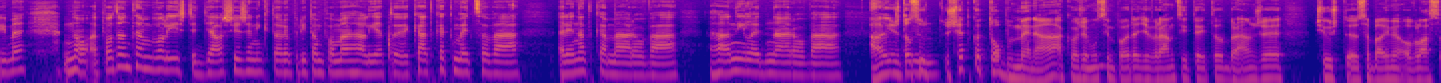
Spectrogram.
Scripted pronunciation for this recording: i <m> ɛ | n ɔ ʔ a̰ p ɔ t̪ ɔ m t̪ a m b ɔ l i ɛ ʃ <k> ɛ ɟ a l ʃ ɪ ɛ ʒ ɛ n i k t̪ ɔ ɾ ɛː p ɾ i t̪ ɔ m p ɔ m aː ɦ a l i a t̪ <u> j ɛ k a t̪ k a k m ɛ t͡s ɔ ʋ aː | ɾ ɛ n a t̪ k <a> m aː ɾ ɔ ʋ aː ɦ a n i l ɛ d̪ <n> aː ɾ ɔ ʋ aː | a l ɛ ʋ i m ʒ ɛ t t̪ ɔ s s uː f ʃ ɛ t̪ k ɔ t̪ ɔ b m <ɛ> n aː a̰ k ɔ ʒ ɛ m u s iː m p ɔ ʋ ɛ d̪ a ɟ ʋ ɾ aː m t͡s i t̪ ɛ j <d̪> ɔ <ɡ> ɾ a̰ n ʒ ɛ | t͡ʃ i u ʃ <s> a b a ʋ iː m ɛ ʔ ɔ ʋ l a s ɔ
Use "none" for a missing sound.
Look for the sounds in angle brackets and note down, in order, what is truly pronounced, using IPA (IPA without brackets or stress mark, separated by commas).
m, c, ɔ, a, n, ɛ, t̪, b, s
